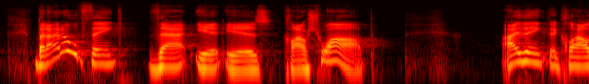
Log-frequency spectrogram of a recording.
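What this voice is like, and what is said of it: Usual voice. Nothing is said of it.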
